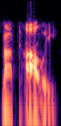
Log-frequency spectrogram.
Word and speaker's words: Naphtali: I was just going to say he's pronouncing that terribly wrong. It's Naphtali.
